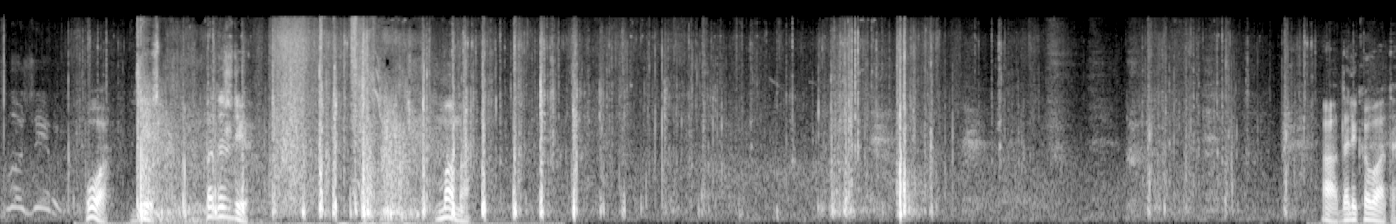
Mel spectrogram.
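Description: Footsteps crunch on dirt and gravel outdoors.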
